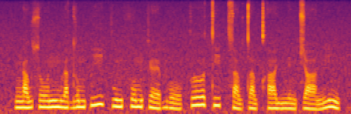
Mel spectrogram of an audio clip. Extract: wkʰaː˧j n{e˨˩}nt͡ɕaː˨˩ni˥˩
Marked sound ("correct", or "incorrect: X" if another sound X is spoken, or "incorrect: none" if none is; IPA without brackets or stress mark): correct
